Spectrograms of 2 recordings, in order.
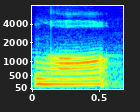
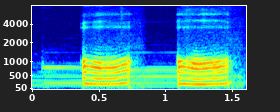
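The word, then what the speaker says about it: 我: Like when I say ngõ, you know? Many people don't use the no sound. They said aw. They totally omit the correct pronunciation.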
